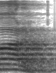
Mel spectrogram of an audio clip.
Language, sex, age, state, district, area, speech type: Hindi, male, 45-60, Bihar, Samastipur, rural, read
